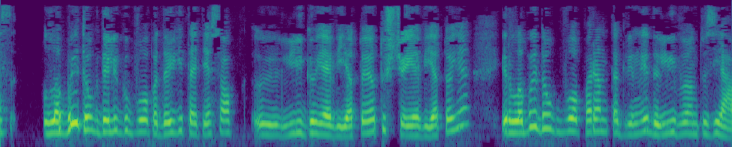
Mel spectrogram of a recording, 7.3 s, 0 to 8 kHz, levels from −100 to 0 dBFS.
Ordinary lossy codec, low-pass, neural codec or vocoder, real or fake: MP3, 32 kbps; 7.2 kHz; vocoder, 22.05 kHz, 80 mel bands, WaveNeXt; fake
